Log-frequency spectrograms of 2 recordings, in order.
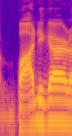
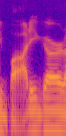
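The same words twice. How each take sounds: First: Raised, louder bemused question; laughing at the odd word Bodyguard; amused surprise. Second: Soft, unsure repeat of Bodyguard; quietly questioning Bodyguard; doubtful. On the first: Friend calls him bodyguard, he replies amused and surprised. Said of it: "and so I'm laughing". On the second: Friend doubts his bodyguard vision, softly unsure. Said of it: "now he has doubt in his voice". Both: Retold or imitated.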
